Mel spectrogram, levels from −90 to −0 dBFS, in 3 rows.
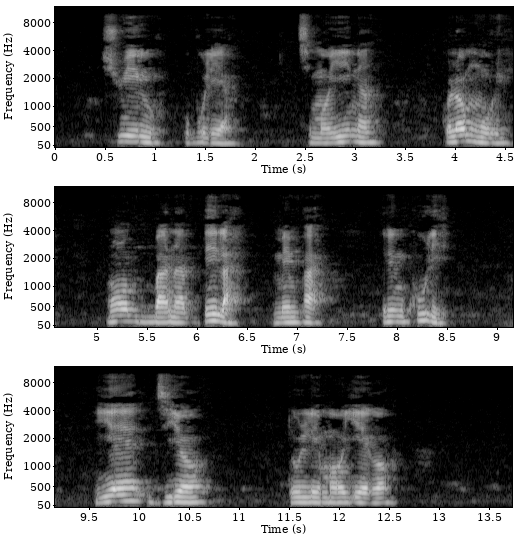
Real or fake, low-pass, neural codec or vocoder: fake; 9.9 kHz; vocoder, 22.05 kHz, 80 mel bands, Vocos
